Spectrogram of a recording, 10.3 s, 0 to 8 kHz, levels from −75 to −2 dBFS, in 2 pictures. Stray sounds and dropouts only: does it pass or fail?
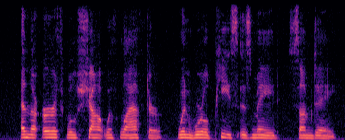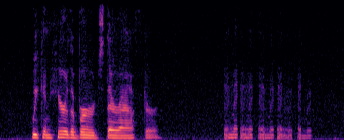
fail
